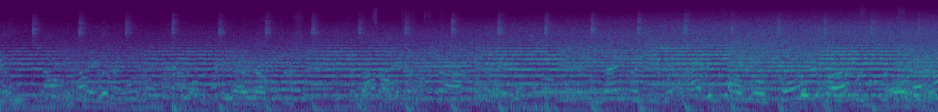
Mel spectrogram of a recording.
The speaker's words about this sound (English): Ah, we got sirens.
